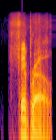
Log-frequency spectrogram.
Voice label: "fibro", American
